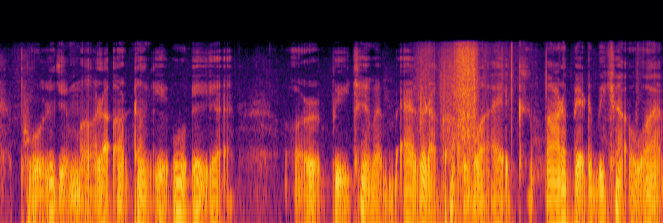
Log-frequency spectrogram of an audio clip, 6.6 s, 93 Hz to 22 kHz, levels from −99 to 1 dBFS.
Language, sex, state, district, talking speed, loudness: Hindi, male, Bihar, Purnia, 165 wpm, -18 LUFS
